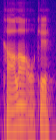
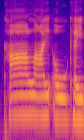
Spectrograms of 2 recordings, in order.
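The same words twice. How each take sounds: First: It is said with Japanese-style sounds. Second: It is said as Cantonese syllables, ka-lai-o-k. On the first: "Karaoke, which is Japanese" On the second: "in Hong Kong, we translate it into something like karaoke"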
